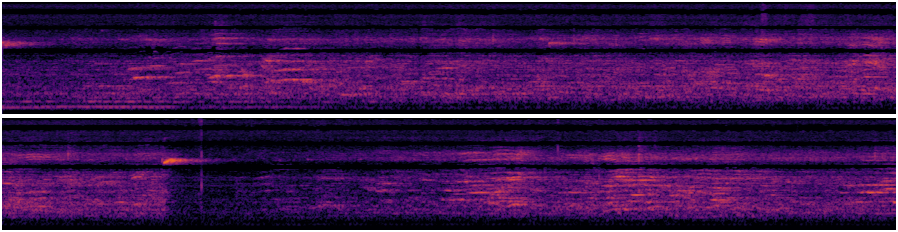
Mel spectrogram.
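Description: A crowd in a large echoing gym chatters and cheers.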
